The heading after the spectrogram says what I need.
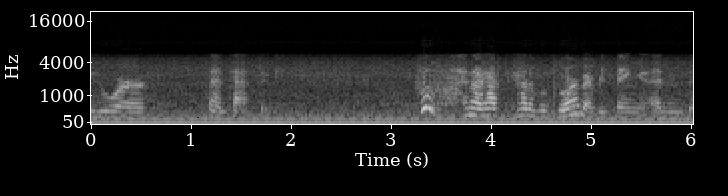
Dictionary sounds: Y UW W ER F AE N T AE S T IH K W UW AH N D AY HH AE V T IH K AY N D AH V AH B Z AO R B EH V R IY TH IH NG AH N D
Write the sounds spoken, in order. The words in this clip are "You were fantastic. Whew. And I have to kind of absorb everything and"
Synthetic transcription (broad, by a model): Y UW W ER F AE N T AE S T IH K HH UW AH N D AY HH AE F T IH K AY N D AH V AH B Z AO R B EH V R IY TH IH NG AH N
